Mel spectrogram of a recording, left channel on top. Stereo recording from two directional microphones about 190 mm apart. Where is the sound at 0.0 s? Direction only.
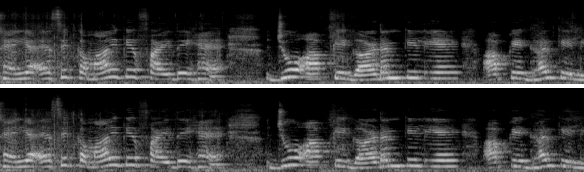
30° left (ahead or behind).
